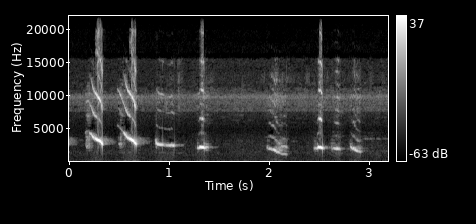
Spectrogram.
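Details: Cucak ijo, the greater green leafbird, singing gacor with nembak and isian phrases for training other birds: a few loud descending slurred whistles, then sparse sharp chirps with short pauses between them.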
